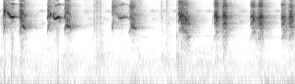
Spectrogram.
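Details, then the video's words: Vigorous song of a long-tailed shrike: harsh, scratchy double notes repeated about every third of a second. Each note is split into two rasping parts. "CENDET GACOR BIKIN BURUNG CENDET LAIN IKUT BUNYI - MASTERAN CENDET GACOR FULL ISIAN"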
